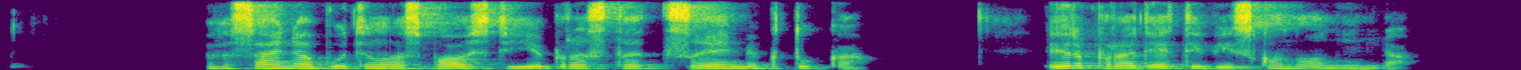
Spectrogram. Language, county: Lithuanian, Panevėžys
